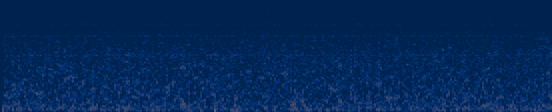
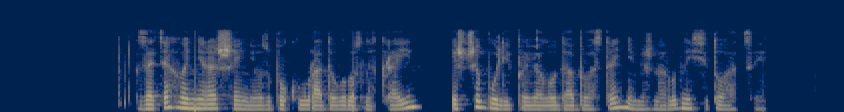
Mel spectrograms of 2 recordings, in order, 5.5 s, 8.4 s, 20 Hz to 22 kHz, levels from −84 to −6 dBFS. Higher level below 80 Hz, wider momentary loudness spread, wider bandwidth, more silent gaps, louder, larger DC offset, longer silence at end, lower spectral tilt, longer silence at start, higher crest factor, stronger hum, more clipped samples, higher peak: second, -82 dBFS vs -68 dBFS; second, 0 LU vs 10 LU; first, 16.5 kHz vs 7.8 kHz; second, none vs 3.78-3.82 s, 4.23-4.52 s, 7.39-7.43 s; second, -60 LUFS vs -33 LUFS; neither; second, 0 s vs 0.8 s; second, -2 dB/octave vs -5 dB/octave; second, 0 s vs 1.35 s; about the same, 16 dB vs 20 dB; neither; neither; second, -46 dBFS vs -16 dBFS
